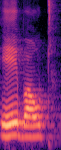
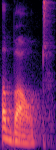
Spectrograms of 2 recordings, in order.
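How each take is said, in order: First: The word starts with an 'eh' vowel. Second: The word starts with a short, weak 'uh'. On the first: The speaker calls it wrong. "ಎ ಬೌಟ್ ಅಂತ ಹೇಳೋ ಹಾಗಿಲ್ಲ" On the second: The speaker calls it right. "ಎ ಅನ್ನೋ ಅಕ್ಷರದ್ದು ಅ sound ಇದೆ"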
